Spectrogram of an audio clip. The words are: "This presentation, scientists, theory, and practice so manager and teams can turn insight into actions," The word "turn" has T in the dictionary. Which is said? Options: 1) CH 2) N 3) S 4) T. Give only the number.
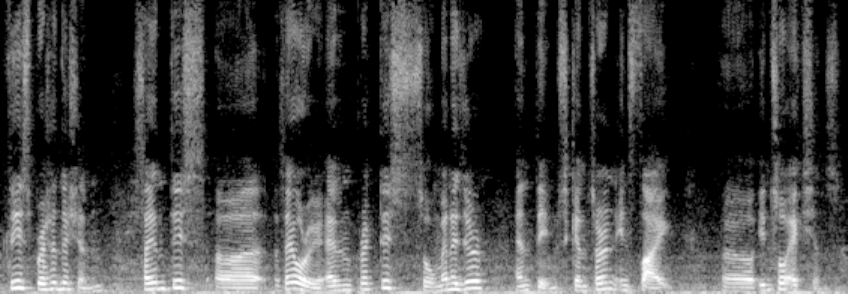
3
